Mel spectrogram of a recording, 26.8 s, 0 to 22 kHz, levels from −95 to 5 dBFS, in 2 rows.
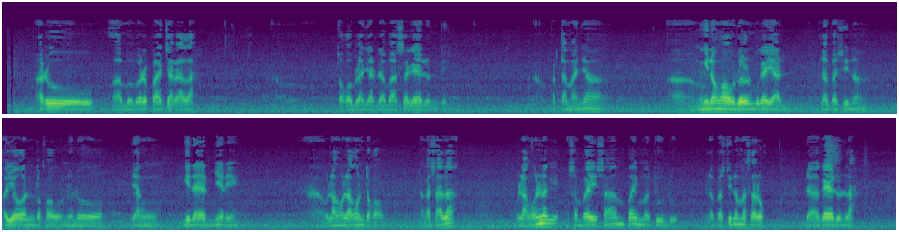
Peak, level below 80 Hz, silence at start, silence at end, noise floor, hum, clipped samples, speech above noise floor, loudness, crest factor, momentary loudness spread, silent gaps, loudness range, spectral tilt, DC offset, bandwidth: -4 dBFS; -52 dBFS; 0.1 s; 0.05 s; -44 dBFS; none; under 0.1%; 21 dB; -24 LUFS; 22 dB; 24 LU; none; 9 LU; -6.5 dB/octave; under 0.1%; 11.5 kHz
